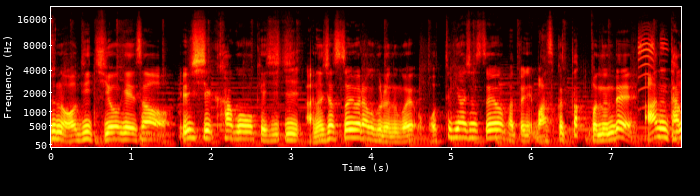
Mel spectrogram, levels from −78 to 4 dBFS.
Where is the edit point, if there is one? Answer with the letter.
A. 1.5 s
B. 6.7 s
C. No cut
C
